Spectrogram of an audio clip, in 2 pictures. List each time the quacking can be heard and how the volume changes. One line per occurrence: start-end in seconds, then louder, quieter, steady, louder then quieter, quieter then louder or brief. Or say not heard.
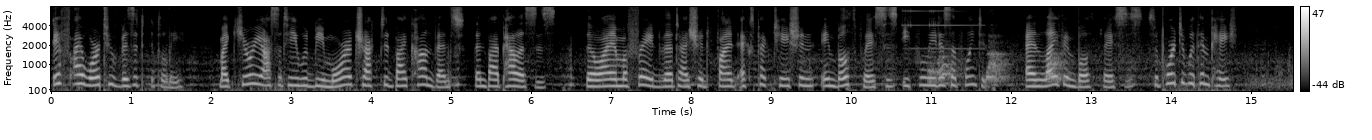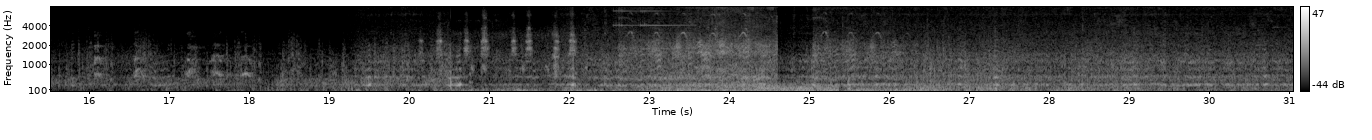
20.1-26.5 louder then quieter.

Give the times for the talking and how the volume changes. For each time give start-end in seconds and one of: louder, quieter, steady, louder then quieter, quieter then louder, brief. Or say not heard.
0.0-14.8 steady.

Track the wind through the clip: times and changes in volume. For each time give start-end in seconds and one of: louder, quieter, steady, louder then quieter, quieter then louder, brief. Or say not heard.
13.8-31.0 louder then quieter.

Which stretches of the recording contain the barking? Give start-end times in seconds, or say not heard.
10.9-12.8, 16.1-18.1.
